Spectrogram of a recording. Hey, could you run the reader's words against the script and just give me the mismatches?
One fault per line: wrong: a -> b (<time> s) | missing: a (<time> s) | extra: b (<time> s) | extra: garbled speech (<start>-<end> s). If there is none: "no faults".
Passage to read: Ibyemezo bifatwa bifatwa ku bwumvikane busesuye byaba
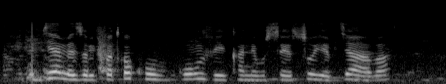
missing: bifatwa (1.3 s)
